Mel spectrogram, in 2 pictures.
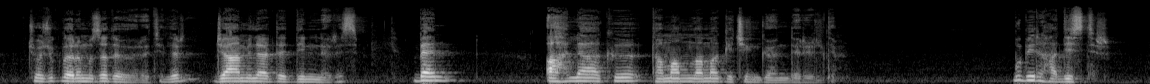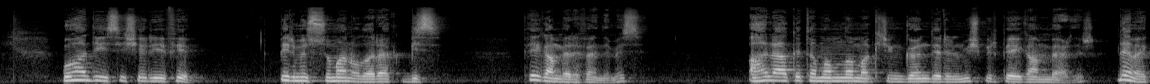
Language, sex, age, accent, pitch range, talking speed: Turkish, male, 60-79, native, 125-165 Hz, 75 wpm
